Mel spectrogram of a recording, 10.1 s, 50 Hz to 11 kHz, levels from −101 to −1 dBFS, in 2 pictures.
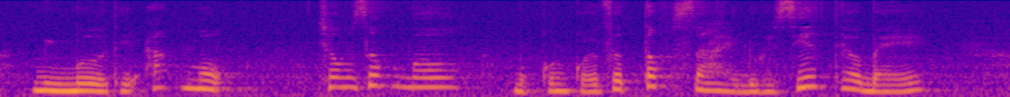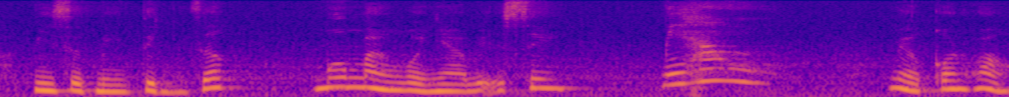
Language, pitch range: Vietnamese, 205-280 Hz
